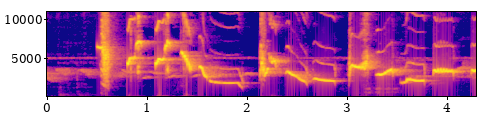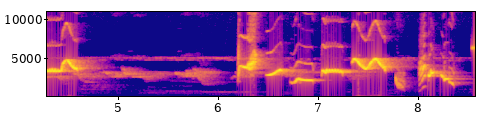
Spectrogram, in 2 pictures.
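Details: Oriental magpie-robin singing to seek rivals, used to provoke quiet birds into singing: rich run of whistled, swooping notes with sharp clicks, about three to four phrases a second, a brief pause midway before resuming.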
